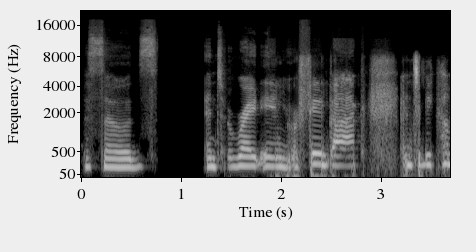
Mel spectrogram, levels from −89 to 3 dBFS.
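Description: At 1.43 s, a short concealed packet loss occurs. About 20 ms of the call arrived too late, and the receiver filled roughly 28 ms by extending the preceding sound before blending back. It is heard as a brief smear or wobble through 1.48 s.

From 1.87 s to the end, a call bitrate drop sets in. The encoder falls from 48 kbps to 7 kbps, staying lowest for 1.33 s. Bandwidth narrows from 20 kHz to 8 kHz. The speech turns coarse, watery and muffled.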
